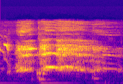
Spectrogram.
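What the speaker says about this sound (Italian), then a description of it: "Lì poverina abbiamo la gallina storta." A hen clucks in a chicken coop freshly disinfested with hydrated lime, giving one loud, drawn-out throaty call close by, with no talking.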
